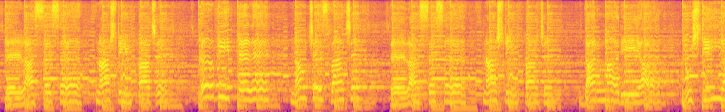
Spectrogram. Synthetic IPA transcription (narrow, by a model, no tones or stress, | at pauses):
t̪elasəsənaʃt̪imfat͡ʃe | kəvit̪elenawt͡ʃesfat͡ʃe | t̪elasəsənaʃt̪infat͡ʃe | d̪arməɾia | nuʃt̪ija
